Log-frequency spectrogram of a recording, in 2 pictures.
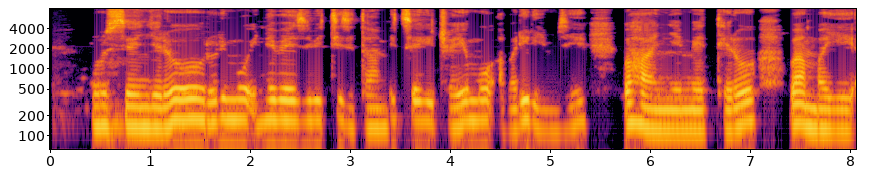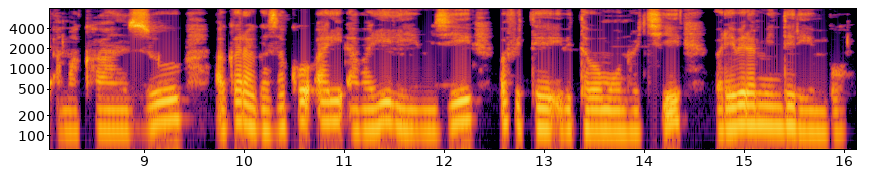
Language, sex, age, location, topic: Kinyarwanda, female, 18-24, Kigali, education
